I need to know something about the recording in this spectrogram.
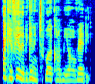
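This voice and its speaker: A woman's voice: medium pitch, very fast, mellow, no room sound, clean studio sound, natural voice. A woman voicing a stubborn, curious young boy who argues eagerly and insistently in a storybook reading. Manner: insistent and eager, rising to heated.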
